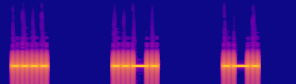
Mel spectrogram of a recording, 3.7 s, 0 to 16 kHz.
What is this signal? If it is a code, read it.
Morse code, heard as a keyed tone, about 20 wpm, spaced as for 8 wpm, 700 Hz. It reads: HFR
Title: 172 Lesson 28e - Number 9 - Three Characters 20wpm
